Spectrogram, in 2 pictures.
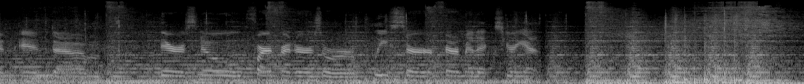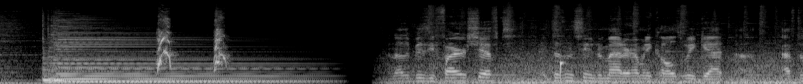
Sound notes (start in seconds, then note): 8.5 guitar strum; 9.6 dog barking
